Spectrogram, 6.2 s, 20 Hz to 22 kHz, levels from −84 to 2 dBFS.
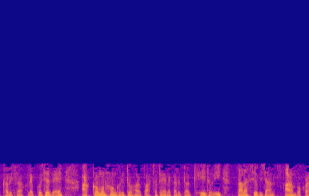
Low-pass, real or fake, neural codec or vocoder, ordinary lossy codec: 3.6 kHz; real; none; none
